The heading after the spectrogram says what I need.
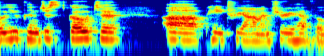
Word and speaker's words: Patreon: talk about the hottie is it you said patron or how do you say that it's patreon patron that's a website where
